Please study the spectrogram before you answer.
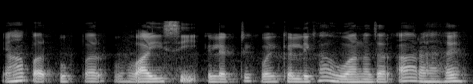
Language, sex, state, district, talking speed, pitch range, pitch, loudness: Hindi, male, Uttar Pradesh, Lucknow, 165 wpm, 125-150 Hz, 130 Hz, -20 LUFS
